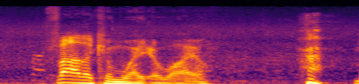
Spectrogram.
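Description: A young man speaks calmly, close by.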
